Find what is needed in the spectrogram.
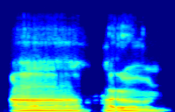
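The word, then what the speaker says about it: אַהֲרֹן: Aharon. So we elongate the first syllable of Aharon.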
